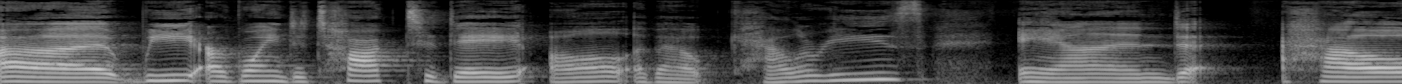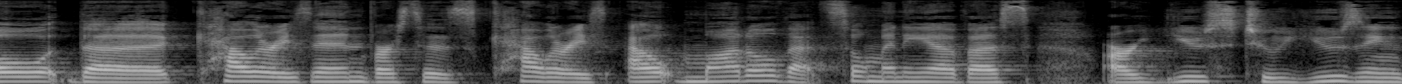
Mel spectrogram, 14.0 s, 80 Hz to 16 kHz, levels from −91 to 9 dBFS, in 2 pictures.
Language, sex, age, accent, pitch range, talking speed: English, female, 30-49, American, 180-215 Hz, 120 wpm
